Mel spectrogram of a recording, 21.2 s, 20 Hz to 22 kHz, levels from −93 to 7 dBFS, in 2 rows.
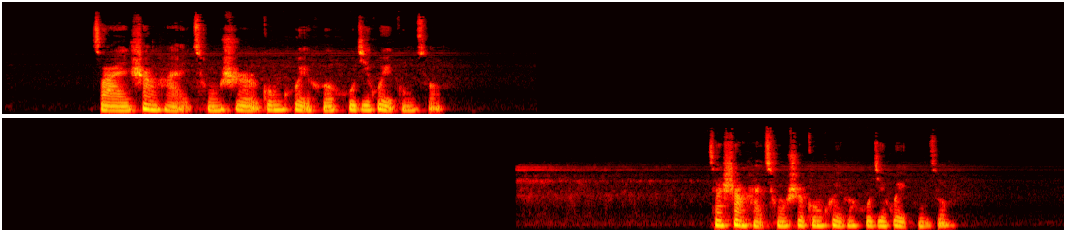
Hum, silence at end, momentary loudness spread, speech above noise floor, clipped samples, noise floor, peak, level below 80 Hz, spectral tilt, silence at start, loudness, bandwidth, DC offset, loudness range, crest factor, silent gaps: none; 1.1 s; 11 LU; 52 dB; under 0.1%; -81 dBFS; -8 dBFS; -72 dBFS; -5 dB/octave; 0.9 s; -29 LUFS; 15 kHz; under 0.1%; 9 LU; 26 dB; 5.36-15.75 s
